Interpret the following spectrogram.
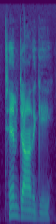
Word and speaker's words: Tim Donaghy: Tim Donaghy.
